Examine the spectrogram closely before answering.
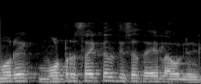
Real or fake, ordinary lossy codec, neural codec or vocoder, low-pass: real; none; none; 7.2 kHz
